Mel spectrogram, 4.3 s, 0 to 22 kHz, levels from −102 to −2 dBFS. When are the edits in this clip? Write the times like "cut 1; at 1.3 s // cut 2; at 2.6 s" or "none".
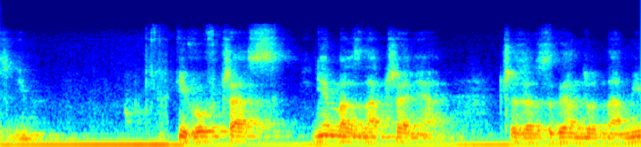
cut 1; at 1.1 s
